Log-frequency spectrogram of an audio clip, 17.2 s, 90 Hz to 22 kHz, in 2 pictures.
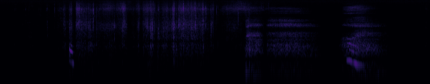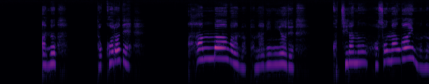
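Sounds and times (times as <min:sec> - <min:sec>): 
paper napkin crumpling while wiping: 0:00.8 - 0:05.0
speech: 0:01.4 - 0:01.8, 0:09.5 - 0:10.0, 0:10.6 - 0:11.5, 0:12.4 - 0:17.1.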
